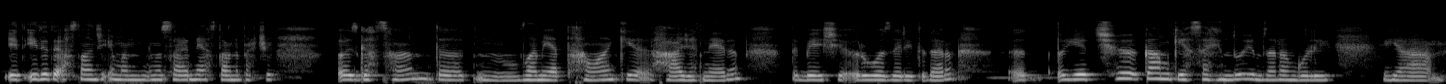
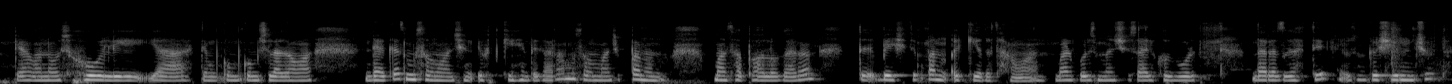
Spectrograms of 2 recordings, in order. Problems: background sounds at intervals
